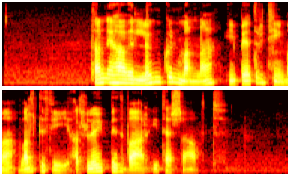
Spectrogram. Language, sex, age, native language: Icelandic, male, 40-49, Icelandic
